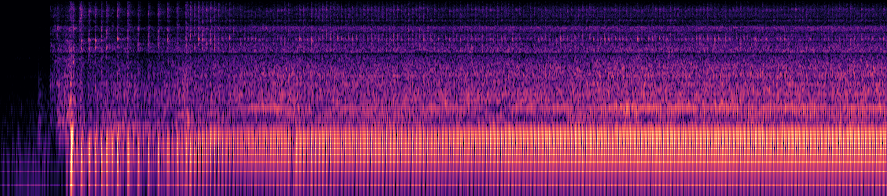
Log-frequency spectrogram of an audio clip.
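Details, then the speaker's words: Powermore mower, possibly a Honda clone, in cool weather after fixing broken blade adapter, upside-down blade and mildly clogged carburetor: catches on the pull and settles into a smooth, steady buzz without surging or missing; runs great. "so anyway she run actually runs great and i'm sure somebody will think it's a wonderful more"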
